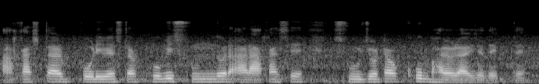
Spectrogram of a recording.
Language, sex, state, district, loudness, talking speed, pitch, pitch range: Bengali, male, West Bengal, North 24 Parganas, -19 LUFS, 145 wpm, 120 Hz, 105-125 Hz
